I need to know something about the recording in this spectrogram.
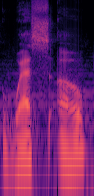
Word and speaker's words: Weso: It's not way. But yeah. Okay. Let's. So the official pronunciation, it's Weso.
